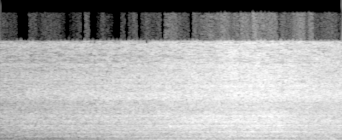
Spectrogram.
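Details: Ertiga common-rail diesel, rebuilt after oil leak repair, free-revving: revs climb smoothly and ease off with no stumble or knock, no exhaust smoke; healthy engine.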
